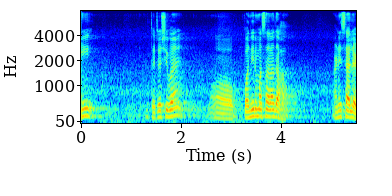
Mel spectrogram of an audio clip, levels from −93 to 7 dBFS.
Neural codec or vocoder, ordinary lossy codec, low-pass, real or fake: none; none; none; real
